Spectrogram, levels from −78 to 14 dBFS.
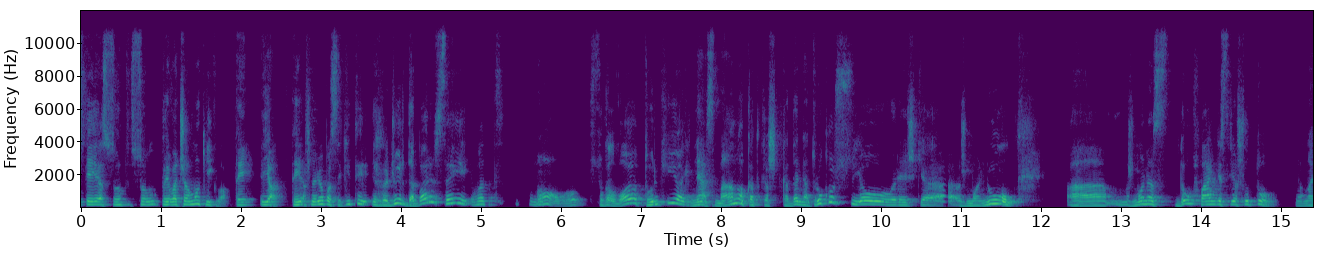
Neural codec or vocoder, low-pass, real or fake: vocoder, 44.1 kHz, 128 mel bands, Pupu-Vocoder; 10.8 kHz; fake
